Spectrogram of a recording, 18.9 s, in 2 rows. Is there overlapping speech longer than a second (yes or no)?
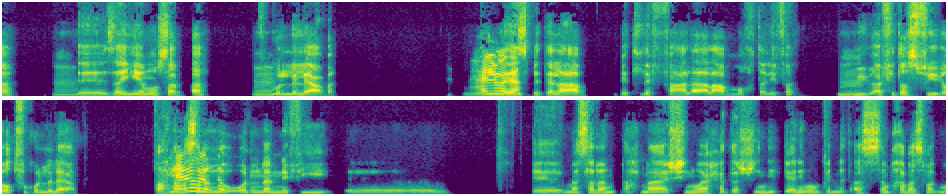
no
